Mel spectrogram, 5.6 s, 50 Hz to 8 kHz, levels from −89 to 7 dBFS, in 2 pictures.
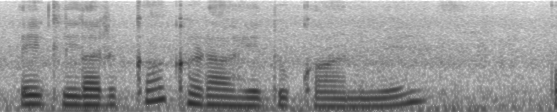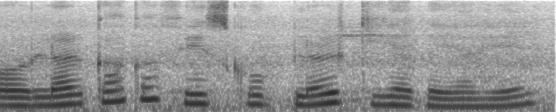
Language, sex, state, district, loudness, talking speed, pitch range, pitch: Hindi, female, Arunachal Pradesh, Papum Pare, -17 LUFS, 160 wpm, 165-210 Hz, 185 Hz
